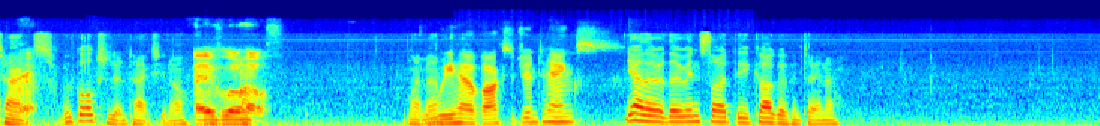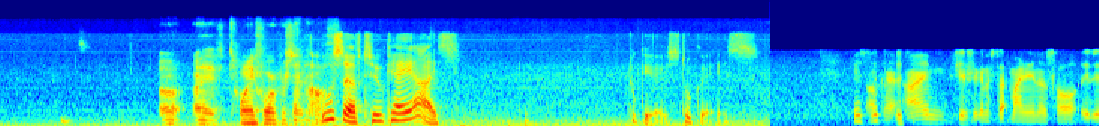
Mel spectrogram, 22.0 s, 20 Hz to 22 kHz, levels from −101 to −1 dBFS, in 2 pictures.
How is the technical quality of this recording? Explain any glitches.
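One glitch: at 18.7 s the input likely switched to a poorer device, so the sound suddenly loses everything above 4.1 kHz, drops about 10 dB, and gains faint new background noise.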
